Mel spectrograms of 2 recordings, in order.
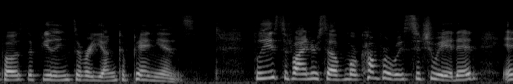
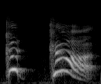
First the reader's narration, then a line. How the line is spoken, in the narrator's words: cried Marianne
